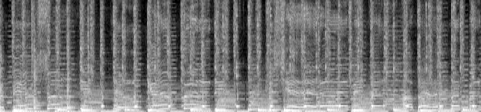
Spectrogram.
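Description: Live cumbia band playing, with an accordion, an electric bass and percussion keeping a steady dance beat under a wavering melody line.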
